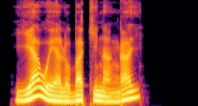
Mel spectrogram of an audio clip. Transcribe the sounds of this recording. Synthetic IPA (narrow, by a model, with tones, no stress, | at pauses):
ja˦we˨ja˨lo˨ba˦ki˦na˨ŋɡa˦i˦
